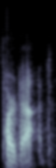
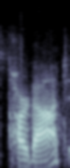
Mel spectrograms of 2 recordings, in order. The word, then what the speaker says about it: Pardot: for more information so let's look at some pardot history first i want to start off the bat by saying that pardot is pronounced pardot as i've been saying several times i know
